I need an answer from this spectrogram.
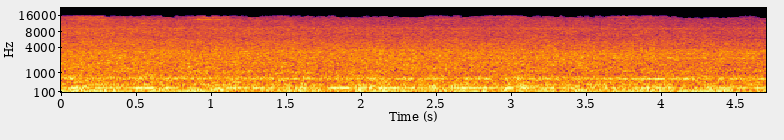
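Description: CPTM electric commuter train moving through the station: a steady electric hum with a few fixed tones over rumbling wheel-on-rail noise.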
